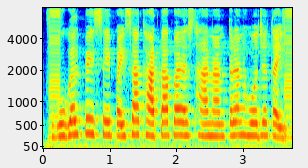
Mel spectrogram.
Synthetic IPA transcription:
ɡuːɡəlpeːsepɐɪsakʰaːt̪apɐɾst̪ʰaːnãːnt̪əɾənɦod͡ʒət̪aiː

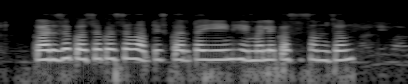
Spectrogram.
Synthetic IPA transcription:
kəɾd͡zəkəsəːkəsəːʋapiskəɾt̪ajeinɦeməlekəsəːsəmd͡zən

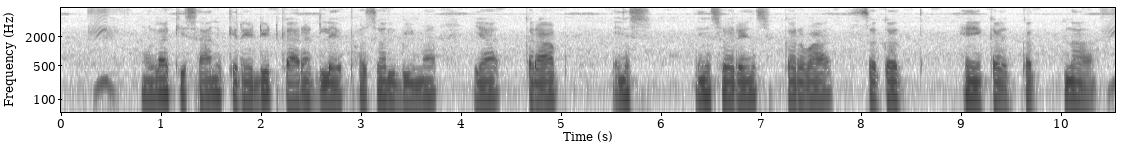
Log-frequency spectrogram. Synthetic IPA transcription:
mʊlakɪsaːnkɾeːɖɪʈkaːɾəʈlepʰəsəlbiːma | ja | kɾaːp | ɪnsoːɾenskəɾʋasəkət̪ | ɦɛ̃kkət̪ | na

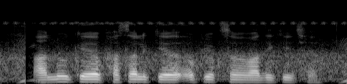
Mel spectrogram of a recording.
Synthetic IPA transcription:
alukepʰəsəlkeupjoɡsəmʋad̪ikit͡ʃʰɛ

